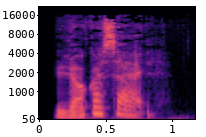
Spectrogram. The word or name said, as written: luggersejl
